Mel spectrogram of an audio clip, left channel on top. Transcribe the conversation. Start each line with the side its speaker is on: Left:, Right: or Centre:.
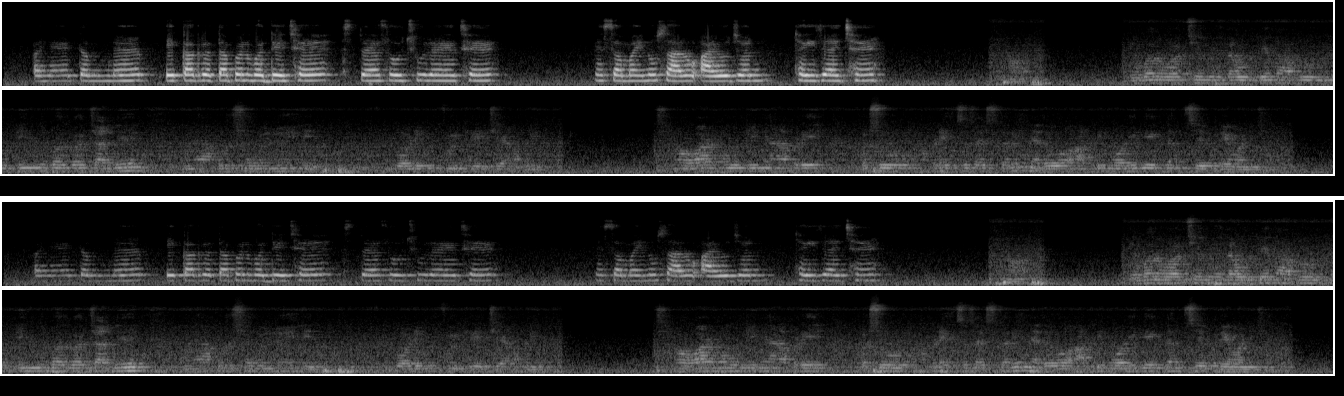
Left: અને તમને એકાગ્રતા પણ વધે છે. સ્ટ્રેસ ઓછું રહે છે. સમય નું સારું આયોજન થઈ જાય છે
Right: હા બરોબર છે <unintelligible> બરોબર ચાલીરે અને આપડું શરીર ની બોડી બી ફીટ રે છે આપડી
Left: <inaudible>
Right: સવાર માં ઉઠીને આપણે કછું આપણે એક્સરસાઇઝ કરી ને તો આપણી બોડી બી એકદમ સેફ રહેવાની છે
